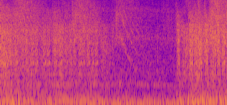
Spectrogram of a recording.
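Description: Dense, sustained rumbling booms and blasts as enemy structures are blown up in the Ground Control real-time strategy game, a continuous loud wash of explosions with no talk.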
